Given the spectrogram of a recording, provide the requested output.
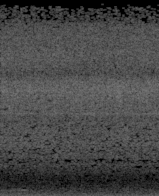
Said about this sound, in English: Oh, there's some kind of, like, hissing noise. Do you hear that? Air conditioning. Oh, because it's soundproof. Okay. So, air is flowing in.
